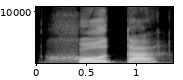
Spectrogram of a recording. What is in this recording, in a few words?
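"j", spanish, female, slow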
